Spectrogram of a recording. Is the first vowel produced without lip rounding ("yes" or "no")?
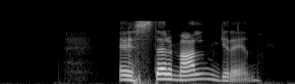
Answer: yes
